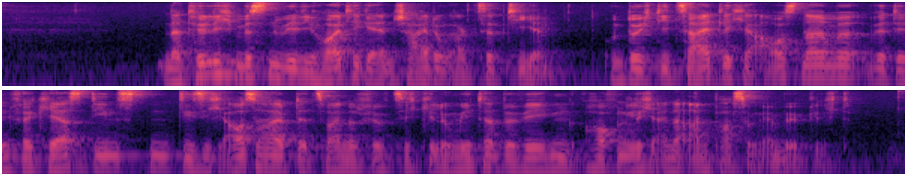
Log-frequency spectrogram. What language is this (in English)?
German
